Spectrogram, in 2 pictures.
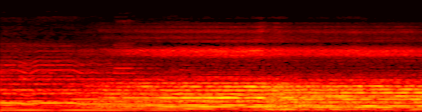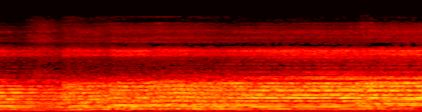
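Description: Intro music in the style of a wordless vocal chant, sustained held notes that fill out after about a second, with a brief dip near five seconds.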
